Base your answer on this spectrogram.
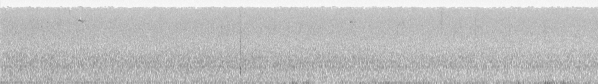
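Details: A steady low rumble, like distant traffic or wind, with a single sharp click and no clear animal calls.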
